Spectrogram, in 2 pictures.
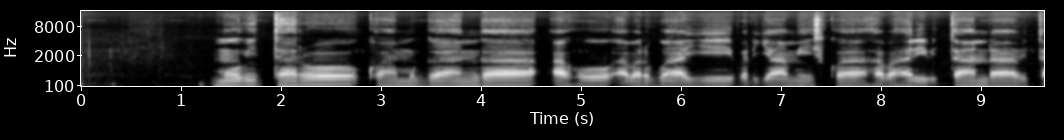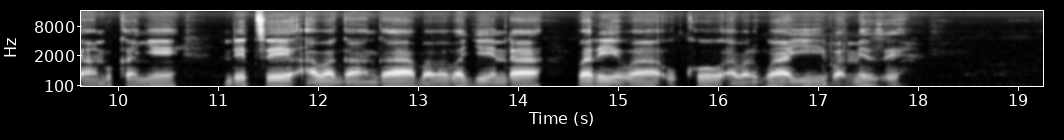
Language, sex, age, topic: Kinyarwanda, female, 18-24, health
